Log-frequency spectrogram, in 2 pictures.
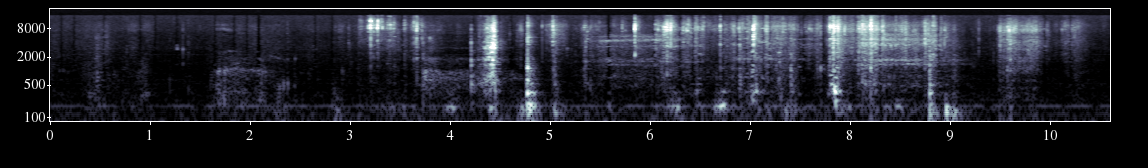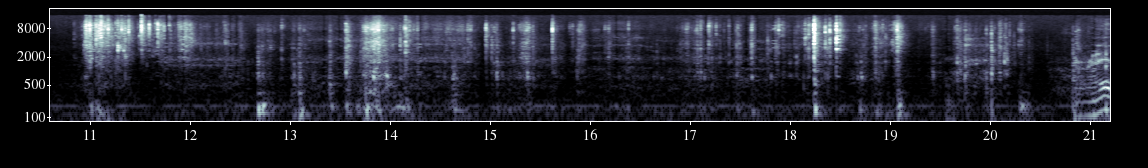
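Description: Foil trading-card pack wrappers being torn open and crinkled by hand, in irregular bursts of tearing and rustling.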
